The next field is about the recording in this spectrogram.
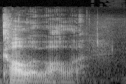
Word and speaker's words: Kalevala: is it pronounced Kalevala? – Kalevala.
